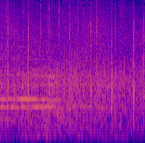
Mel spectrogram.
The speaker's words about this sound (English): Let's give him a round of applause this morning.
